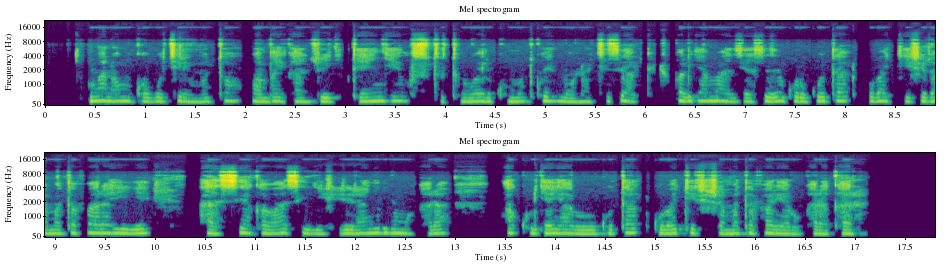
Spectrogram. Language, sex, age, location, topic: Kinyarwanda, female, 25-35, Kigali, health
